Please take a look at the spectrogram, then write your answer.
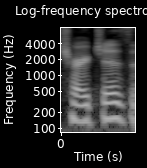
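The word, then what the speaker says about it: CHVRCHES: That's so confusing because I know it's pronounced Churches.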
